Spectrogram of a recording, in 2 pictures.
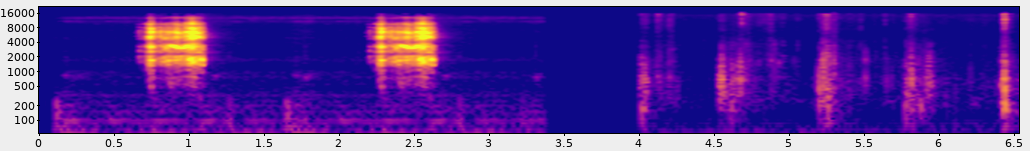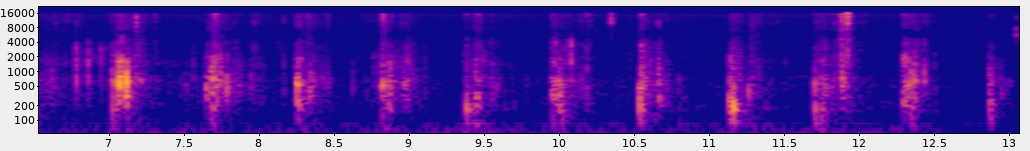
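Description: Two short hissing bursts about a second and a half apart. After a brief silence comes a steady run of footsteps, about one and a half steps a second.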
